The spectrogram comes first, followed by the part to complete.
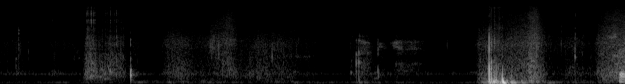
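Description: Indistinct low vocal sounds and soft rustling in a small room, with a louder deep bump or rustle about five seconds in, over a faint steady hum.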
